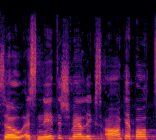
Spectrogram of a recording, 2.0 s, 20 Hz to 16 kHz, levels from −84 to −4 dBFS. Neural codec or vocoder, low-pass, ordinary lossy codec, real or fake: none; 14.4 kHz; none; real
